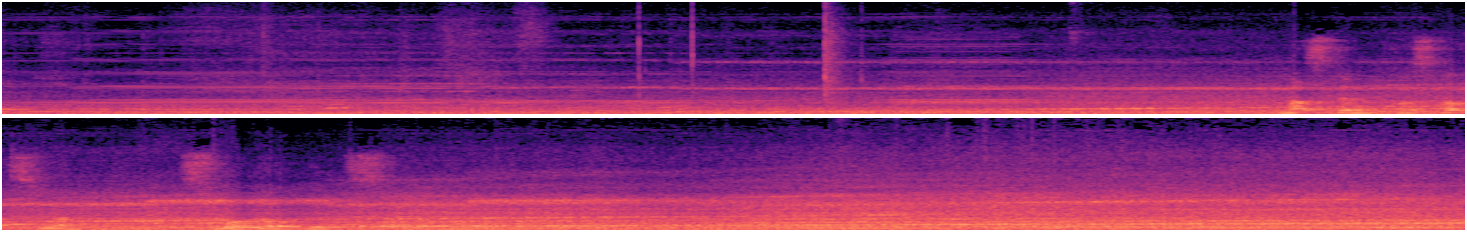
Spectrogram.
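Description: A metro train hums and whines as it pulls away and speeds up.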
